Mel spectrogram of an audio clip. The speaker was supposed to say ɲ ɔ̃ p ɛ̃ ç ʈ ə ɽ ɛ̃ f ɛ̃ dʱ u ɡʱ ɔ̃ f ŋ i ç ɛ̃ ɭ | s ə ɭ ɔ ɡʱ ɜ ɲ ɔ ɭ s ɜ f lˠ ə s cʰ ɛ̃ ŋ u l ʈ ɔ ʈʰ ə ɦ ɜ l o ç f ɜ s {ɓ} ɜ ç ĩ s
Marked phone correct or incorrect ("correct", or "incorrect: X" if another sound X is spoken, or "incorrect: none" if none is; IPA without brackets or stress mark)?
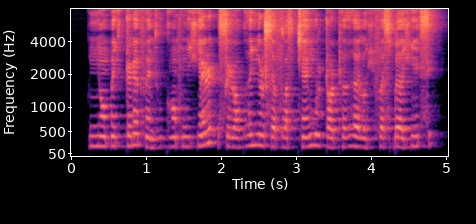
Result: correct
